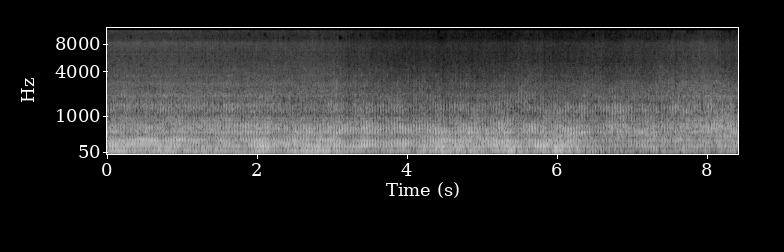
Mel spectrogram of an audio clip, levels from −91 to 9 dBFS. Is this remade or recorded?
remade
